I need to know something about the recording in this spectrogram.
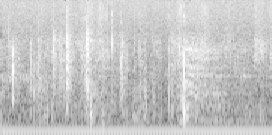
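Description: Steady low hum with a few faint light taps and rustles, the clearest about one and a half seconds in: disposable-gloved hands pressing and smoothing a leather boot down onto its freshly glued rubber sole.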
